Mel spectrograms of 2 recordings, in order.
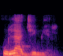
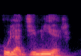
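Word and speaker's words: Ulajimir (Уладзімір): Y es en el idioma bielorruso donde encontramos que se pronuncia de manera distinta y se escribe de manera distinta, porque se utiliza la U como primera letra, y de ahí que entonces el nombre sea Ulajimir o Ulajimir.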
